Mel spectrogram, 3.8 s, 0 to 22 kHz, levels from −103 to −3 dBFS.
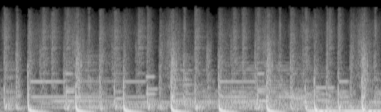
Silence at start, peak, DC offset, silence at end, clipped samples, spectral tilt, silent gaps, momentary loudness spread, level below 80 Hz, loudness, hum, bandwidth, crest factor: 0 s; -6 dBFS; under 0.1%; 0 s; under 0.1%; -6.5 dB/octave; none; 3 LU; -26 dBFS; -24 LUFS; none; 16 kHz; 18 dB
